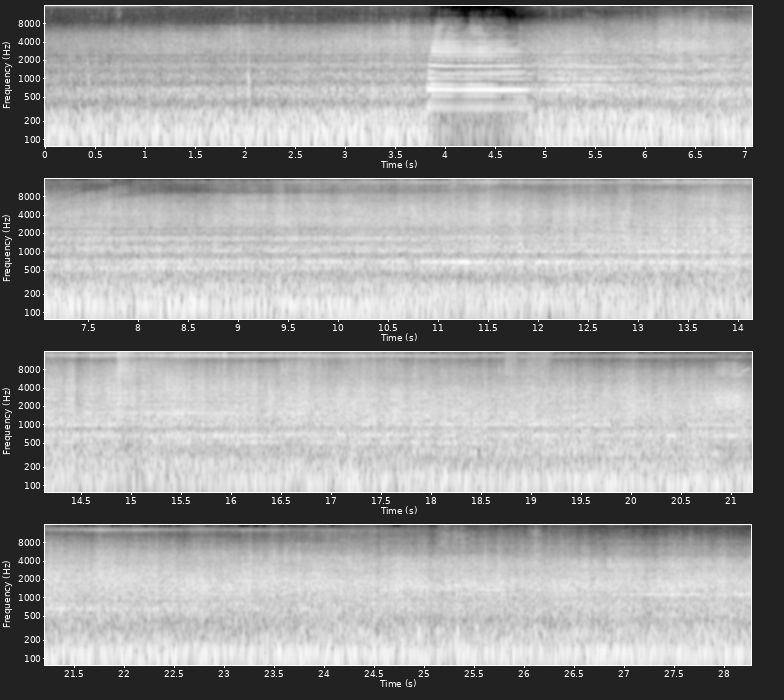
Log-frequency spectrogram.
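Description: Union Pacific diesel freight locomotives and double-stack container cars passing close by: a steady engine drone and the rumble of steel wheels on the rails. A short horn blast sounds about four seconds in.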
